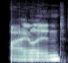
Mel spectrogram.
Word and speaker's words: island: Yeah, that's a silent S.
